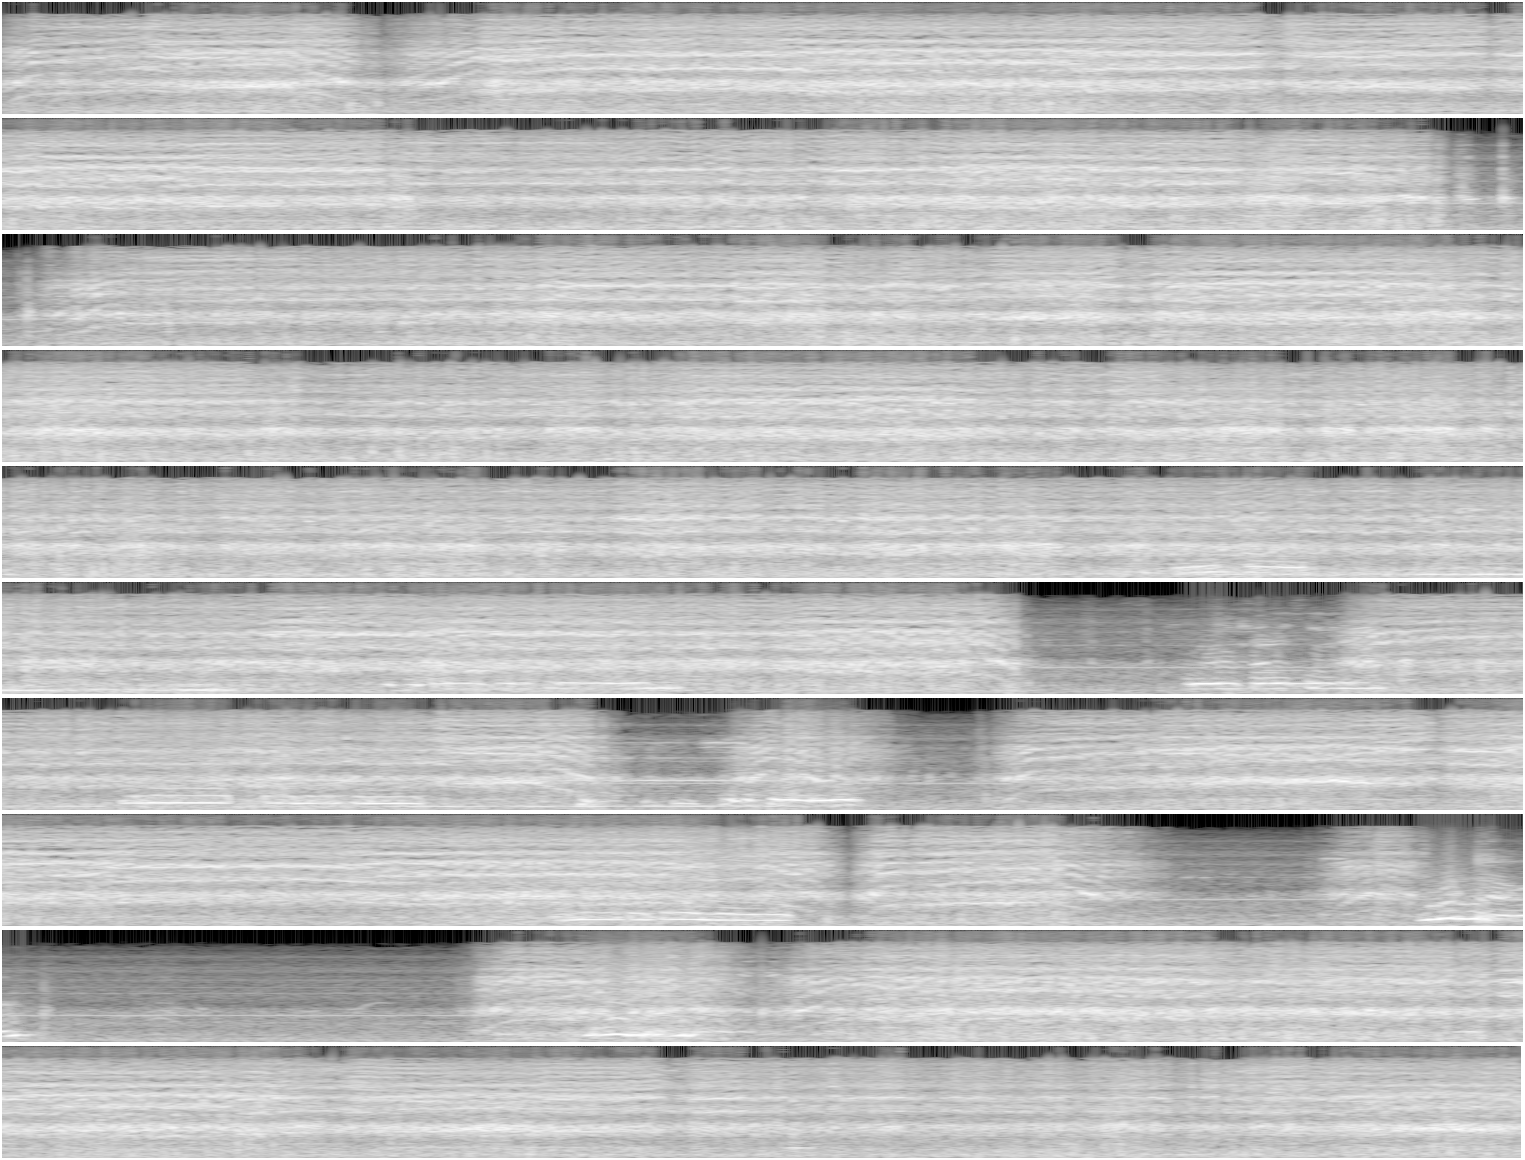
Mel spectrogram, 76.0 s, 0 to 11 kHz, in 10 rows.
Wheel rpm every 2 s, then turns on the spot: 130, 170, 190, 200, 200, 200, 200, 100, 190, 200, 200, 200, 200, 200, 200, 200, 200, 200, 200, 200, 200, 60, 110, 190, 50, 130, 200, 200, 150, 50, 10, 70, 140, 200, 200, 200, 200, 200.
60-62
